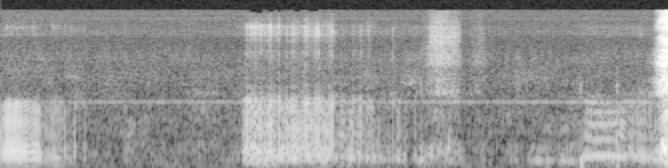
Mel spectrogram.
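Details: A one-week-old female Bernese Mountain Dog puppy growls in her sleep, apparently dreaming: soft, breathy growls and small grunting whimpers.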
